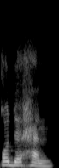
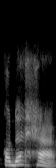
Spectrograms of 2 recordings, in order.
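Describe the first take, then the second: First: The word ends in a nasal -an. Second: The word ends in a long open a. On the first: The speaker calls it wrong. "bukan qodahan" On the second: The speaker calls it right. "Kita bacanya qodha"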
